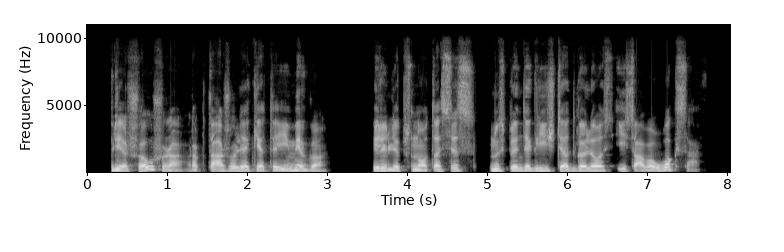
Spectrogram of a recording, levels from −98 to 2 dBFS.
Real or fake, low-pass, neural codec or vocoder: real; 9.9 kHz; none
